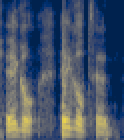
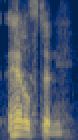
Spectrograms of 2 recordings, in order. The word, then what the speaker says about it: Hiddleston: But I will also say, Tom Hiddleston, how do you say his last name? – I like Higgleton. It's Hiddleston.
